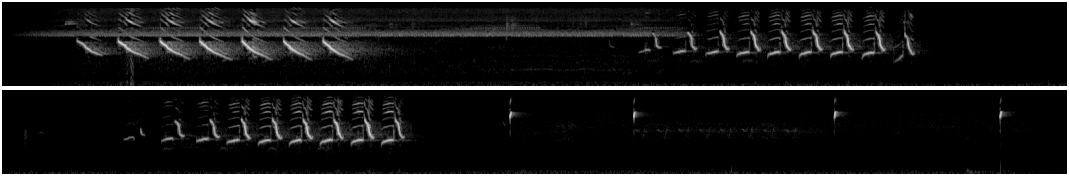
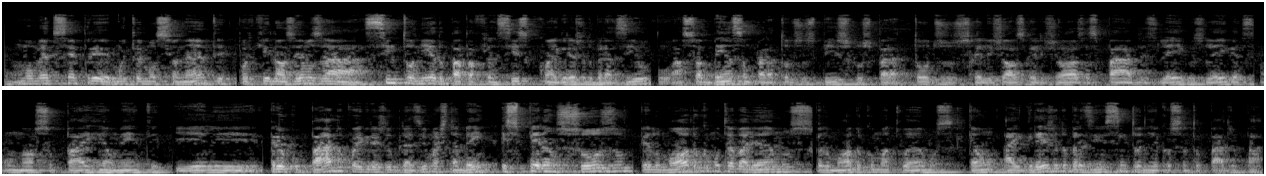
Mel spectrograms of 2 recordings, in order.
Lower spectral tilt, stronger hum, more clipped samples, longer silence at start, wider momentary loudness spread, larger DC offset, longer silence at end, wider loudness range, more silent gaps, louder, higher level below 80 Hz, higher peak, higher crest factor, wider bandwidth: second, 7 dB/octave vs -5.5 dB/octave; neither; neither; first, 0.65 s vs 0 s; first, 24 LU vs 8 LU; neither; first, 0.65 s vs 0 s; first, 15 LU vs 4 LU; neither; first, -16 LUFS vs -22 LUFS; second, -70 dBFS vs -46 dBFS; about the same, 0 dBFS vs -2 dBFS; about the same, 22 dB vs 18 dB; first, 17 kHz vs 12.5 kHz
